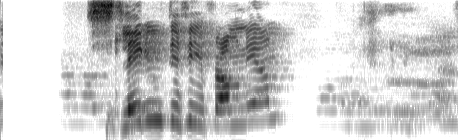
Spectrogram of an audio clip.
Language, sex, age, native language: Icelandic, female, 9, Icelandic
